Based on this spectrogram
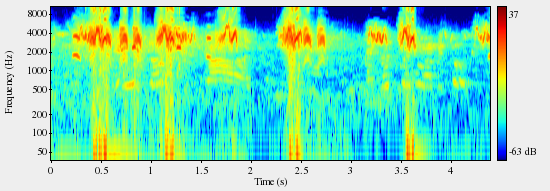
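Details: At Dunrovin Ranch, an osprey on its nest near midday on 13 June 2018, leftover fish in the nest, gives loud, harsh, high chirps in short clusters separated by brief pauses, with faint softer notes between.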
